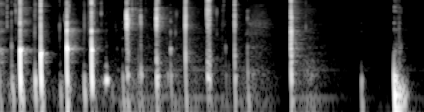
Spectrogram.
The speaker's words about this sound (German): Ich Lakritzbonbon gegessen, danach ein Sprudelwasser getrunken, musste jetzt rülpsen und der, der Rülpser riecht nach Uso.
